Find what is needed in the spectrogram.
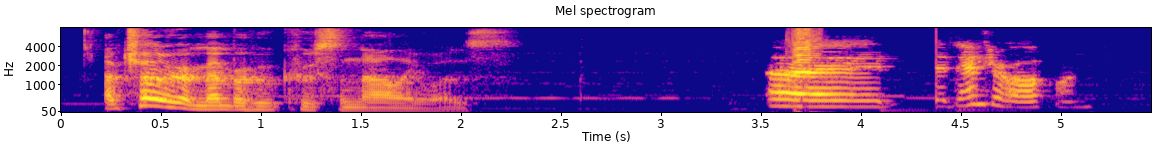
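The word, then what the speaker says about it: Kusanali: came from lesser Lord kulli really Lord kusali I said the name wrong oh no what you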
